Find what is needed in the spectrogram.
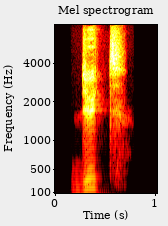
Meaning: second-person plural past historic of devoir
- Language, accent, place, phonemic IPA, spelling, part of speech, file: French, France, Lyon, /dyt/, dûtes, verb, LL-Q150 (fra)-dûtes.wav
